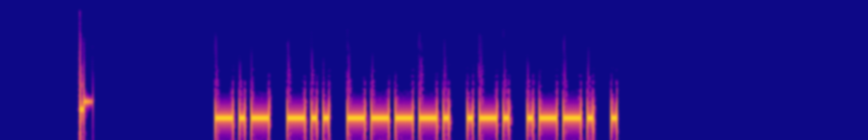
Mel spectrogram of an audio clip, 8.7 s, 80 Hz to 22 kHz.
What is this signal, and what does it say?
Morse code, heard as a keyed tone, about 20 wpm, 700 Hz. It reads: KD9RPE
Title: 2023 POTA Hunter Call Signs - 20wpm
